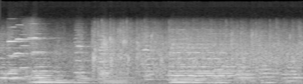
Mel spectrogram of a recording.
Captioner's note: audience Applauding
